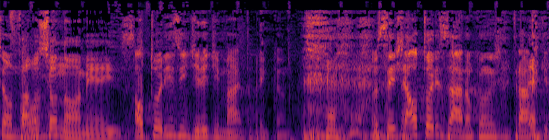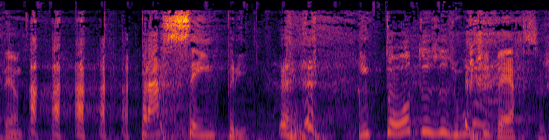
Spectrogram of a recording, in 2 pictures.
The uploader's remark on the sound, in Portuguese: Ao vivo no Spotify Podcast Festival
